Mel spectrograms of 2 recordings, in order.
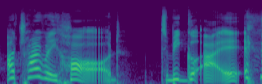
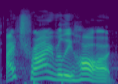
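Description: First: Amateur put-on British accent; British accent attempt. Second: Said in the usual way. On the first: Shown as a demonstration. Vlogger trying out the accent she admires, shaky British accent attempt. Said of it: "wish I was good at it".

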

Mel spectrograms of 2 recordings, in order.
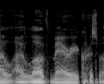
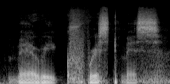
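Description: First: Said in the usual way. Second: "Merry Christmas" very slow, with a hard T in "Christmas". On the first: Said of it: "they say it like that". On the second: Retold or imitated. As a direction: spit out the T in "Christmas", drawn out slowly. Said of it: "with a kind of a T in there, like a hard T".

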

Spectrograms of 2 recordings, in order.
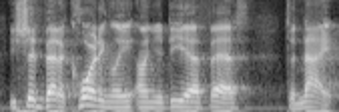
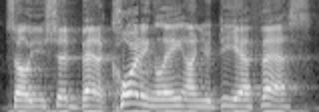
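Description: First: "bet" leaned on, rest of the line plain; stress on bet. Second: Said in the usual way. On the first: Shown as a demonstration. Host repeating tip to bettors, stressing "bet". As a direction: hit the word "bet" harder the second time. Repeats betting advice with emphasis.

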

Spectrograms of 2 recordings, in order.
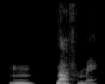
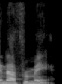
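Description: First: Low, soft, offhand shrug of a reply; dismissive mumble. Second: Said in the usual way. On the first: Retold or imitated. Musician in a comfy chair shrugging off a song he dislikes, offhand mumble. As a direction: brush the song off quietly, barely bothered.

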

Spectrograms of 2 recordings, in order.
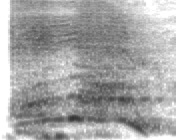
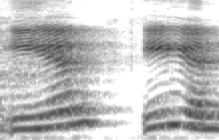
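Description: First: "Ian!" hissed high and loud; a loud stage whisper that gives you away; whisper yell. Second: "Ian, Ian" tossed out lightly; casual calling. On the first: [name]'s failed secret call, a high whisper-yell. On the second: [name] pretending to casually look for her nephew, relaxed. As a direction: call the name offhand, like nothing's wrong. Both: Shown as a demonstration. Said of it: "As opposed to going".

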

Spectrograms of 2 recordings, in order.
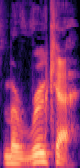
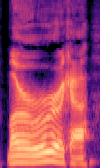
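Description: First: "Maruka" said the Australian way, mə-ROO-kuh; local pronunciation. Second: "Maruka" said the American way, mə-ROO-uh-kuh; an American drawl on "Maruka"; American mispronunciation. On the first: Shown as a demonstration. Correcting the American sat nav for a friend, Australian pronunciation. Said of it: "it's not Maruka. It's Maruka". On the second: Retold or imitated. Mocking an American sat nav for a friend, American accent. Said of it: "a weird American going".

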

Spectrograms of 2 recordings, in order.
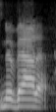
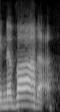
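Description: First: Nevada with a short "a" as in "cat"; western pronunciation. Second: Nevada with a broad "ah" in the middle; eastern pronunciation. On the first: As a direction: say Nevada as "ne-VAD-a". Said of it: "on the west of the Rockies says Nevada". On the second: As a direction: say Nevada as "ne-VAH-da". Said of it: "you can always tell people who ... 'cause they say Nevada". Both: Shown as a demonstration.

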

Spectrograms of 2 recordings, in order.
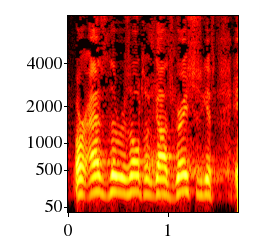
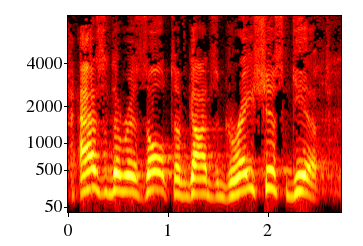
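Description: First: Said in the usual way. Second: Slow, deliberate reading of "As the result of God's gracious gift"; slow solemn reading of "As the result of God's gracious gift"; slow scripture reading. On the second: Shown as a demonstration. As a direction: read "As the result of God's gracious gift" slowly, weighing each word.

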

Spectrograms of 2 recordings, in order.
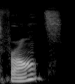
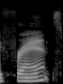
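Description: First: France with a long open "ah" vowel, frahns; everyone else's France. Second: France said with a short flat "a" as in cat; Australian France. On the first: Host contrasting her own way with how everyone else says France, open ah. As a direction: say "France" with a broad ah, the way others do. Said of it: "everyone else says France". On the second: Australian host explaining her own France, short flat a vowel. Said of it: "I say France because I'm Australian". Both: Shown as a demonstration.

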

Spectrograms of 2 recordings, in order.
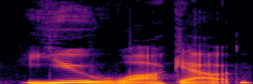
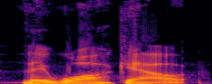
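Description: First: YOU drawn out slowly as the punchline; stress on YOU. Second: Said in the usual way. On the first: Acted. Host closing the painter's quote, "you" slow and stressed. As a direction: lean long on "you", then let it land.

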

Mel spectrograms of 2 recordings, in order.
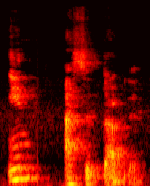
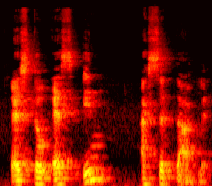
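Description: First: Inaceptable with every letter spoken clearly. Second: Said in the usual way. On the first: Shown as a demonstration. Teacher sounding out Inaceptable for learners, every letter clear. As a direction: sound out each letter of Inaceptable, no running together. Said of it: "So you're saying inaceptable". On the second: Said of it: "So this is, this is unacceptable".

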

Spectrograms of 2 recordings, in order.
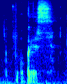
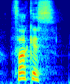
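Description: First: Said in the usual way. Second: Breathy whisper to herself. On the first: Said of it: "self-focus, then whisper". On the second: Shown as a demonstration. Whispering to herself to get focused. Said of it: "whispered repeat".

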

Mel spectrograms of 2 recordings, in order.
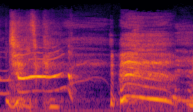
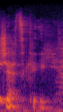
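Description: First: Jessica stretched very slowly, high, through a laugh; laughing, drawn-out name. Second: Whisper. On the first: Savouring her co-host's name as a porn name, a long, high laughing "Jessica". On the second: Repeating co-host's name for fun. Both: Pretend.

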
